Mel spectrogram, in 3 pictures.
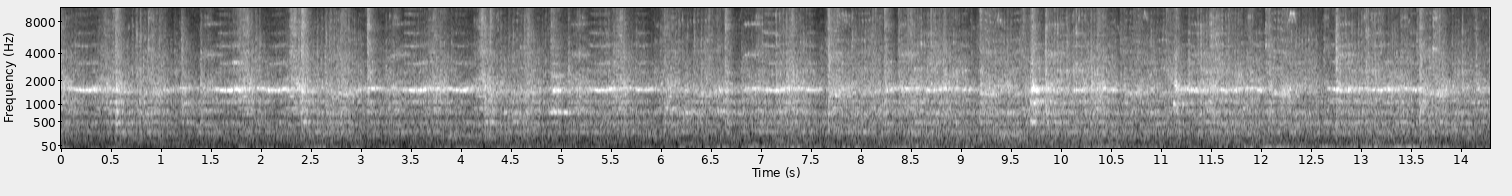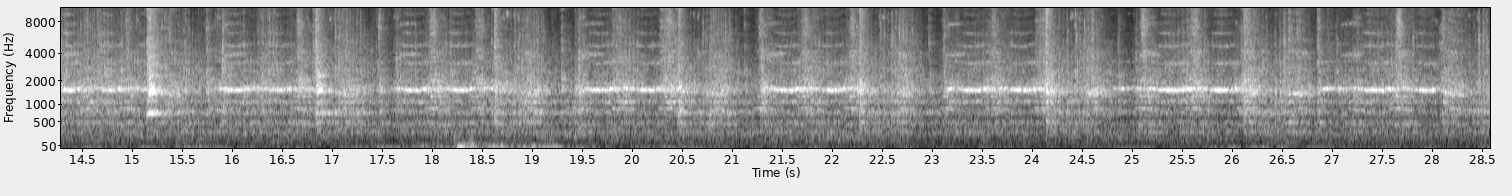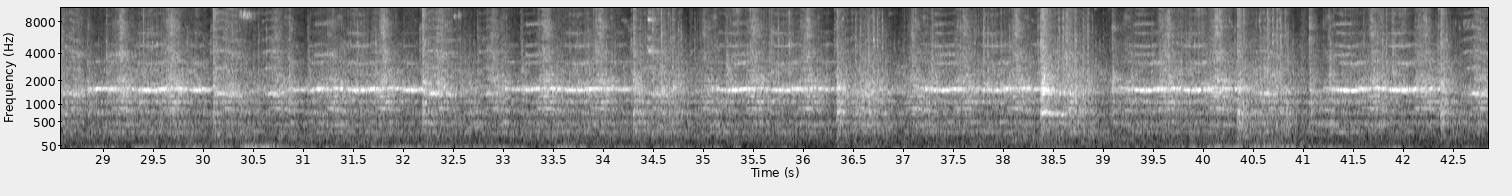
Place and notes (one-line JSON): {"title": "Morning Star Ridge, Lamy, NM, USA - Squeaky Windmill Pumping Water in a New Mexico Desert", "date": "2020-02-20 13:00:00", "description": "Listen to this giant old rusty windmill speed up and slow down as the wind helps it pump water for thirsty cattle in this gorgeous high desert of New Mexico.", "latitude": "35.47", "longitude": "-105.93", "altitude": "1939", "timezone": "America/Denver"}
